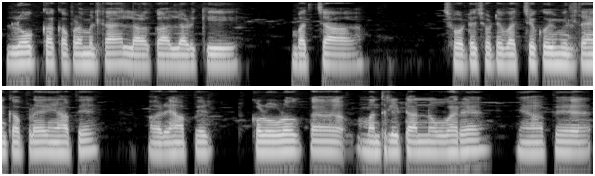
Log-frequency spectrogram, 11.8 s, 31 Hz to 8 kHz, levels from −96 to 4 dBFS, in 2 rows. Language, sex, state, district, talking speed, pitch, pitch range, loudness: Hindi, male, Bihar, Jahanabad, 135 wpm, 135 Hz, 130-140 Hz, -17 LUFS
